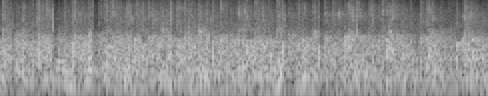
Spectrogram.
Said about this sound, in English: So why don't we give our president a round of applause?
